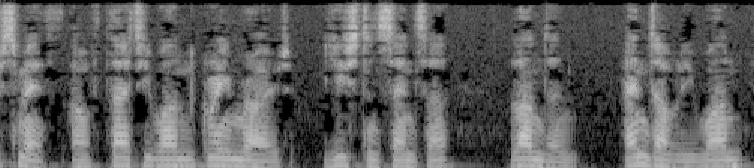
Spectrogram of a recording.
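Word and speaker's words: Euston: yes it's Steve Smith of 31 Green Road Houston Center London NW 4 R sorry I didn't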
